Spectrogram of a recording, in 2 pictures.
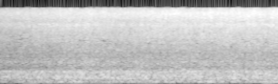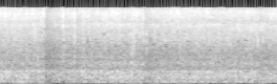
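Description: Pieces of liver (kaleji) frying in hot onion-and-spice masala in an aluminium karahi, just after they go in: a steady sizzling hiss.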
